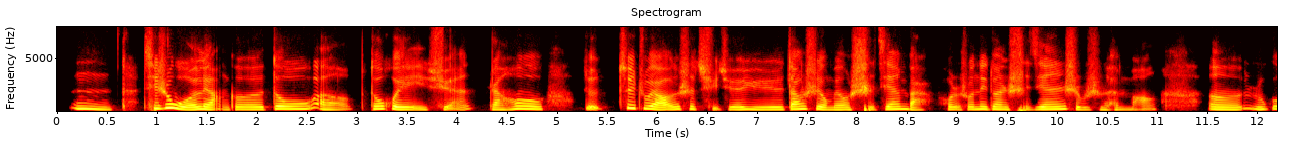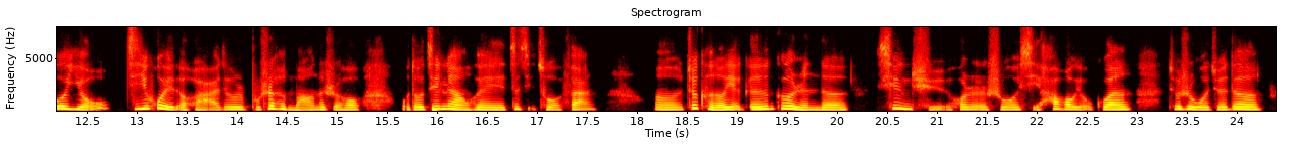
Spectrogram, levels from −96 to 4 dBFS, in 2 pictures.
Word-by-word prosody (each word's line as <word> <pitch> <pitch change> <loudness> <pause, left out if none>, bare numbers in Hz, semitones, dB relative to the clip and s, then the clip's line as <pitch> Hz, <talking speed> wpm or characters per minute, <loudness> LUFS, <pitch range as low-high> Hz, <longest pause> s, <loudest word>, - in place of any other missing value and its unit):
嗯， 255 -8 +2 0.3
其 290 - +2
实 360 - +8
我 235 - +8
两 225 -2 +3
个 220 0 +1
都 255 +2 +3
呃， 210 +3 -2 0.2
都 255 +1 +3
会 215 -6 +4
选， 225 +6 -6
然 215 -1 -1
后， 250 -1 +3 0.4
呃， - - +1 0.2
最 335 -2 +5
主 290 -3 0
要 215 -4 +6
的 230 - +1
是 240 0 -3
取 230 - -8
决 215 +1 -1
于 210 -1 0
当 235 +4 +4
时 255 - -4
有 230 - +5
没 200 -1 -3
有 205 +1 0
时 - - -2
间 240 +1 +1
吧， 185 -5 -2
或 225 - -4
者 - - -3
说 230 - -3
那 235 +1 +1
段 225 -1 0
时 - - -5
间 230 +3 +2
是 225 - -2
不 200 - -7
是 200 0 -9
很 200 +1 -8
忙。 220 +2 -10 0.5
呃， 215 -3 +1
如 245 -7 -4
果 250 +1 +3
有 230 +4 -2 0.2
机 260 +3 +1
会 280 -7 +3
的 195 -1 -3
话， 190 +1 -6
就 220 +2 -2
是 225 - 0
不 215 0 -9
是 285 +6 +2
很 245 -5 -2
忙 190 0 -5
的 215 - -2
时 - - -5
候， 200 0 -2 0.4
我 - - -7
都 215 - +1
尽 255 +4 +1
量 215 -5 +2
会 195 -2 -1
自 240 - -5
己 220 - -13
做 210 -3 -5
饭。 220 +3 -4 0.6
嗯， 210 -2 -3
这 320 - +3
可 260 - -1
能 195 +2 +3
也 220 - +2
跟 230 +5 +1
个 275 -1 +4
人 200 -2 -2
的 205 0 -1 0.3
兴 295 -5 -1
趣 225 -3 -9
或 225 +4 -4
者 225 0 -4
说 210 +1 -5
喜 - - -8
好 225 -2 -2
有 235 +3 -6
关， 220 -1 +1 0.4
就 245 - -2
是 235 0 -1
我 210 -3 +1
觉 205 +1 -3
得 220 -1 +1
220 Hz, 225 characters per minute, -24 LUFS, 210-245 Hz, 0.6 s, 实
